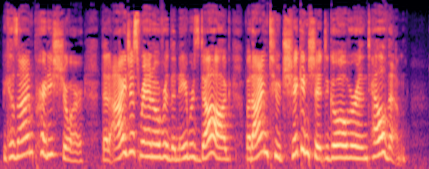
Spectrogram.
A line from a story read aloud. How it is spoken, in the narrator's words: started yelling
